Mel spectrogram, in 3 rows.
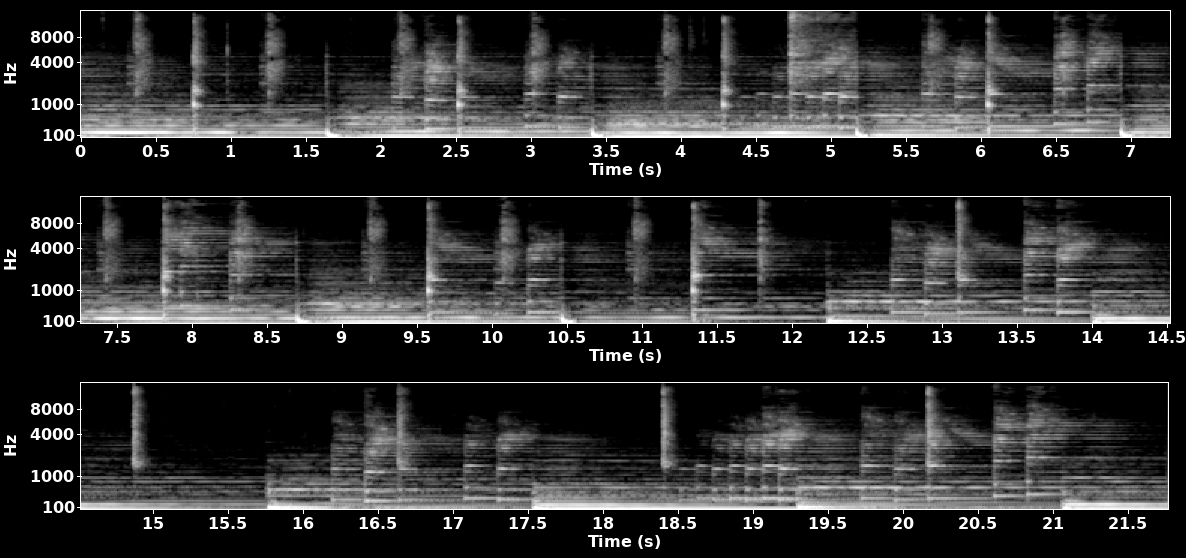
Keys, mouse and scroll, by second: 0.1-1.7 middle drag, 4.9-7.2 middle drag, 7.2 middle click, 7.6 middle click, 8.8 middle drag, 9.6-13.1 middle drag, 13.6-14.3 middle drag, 14.8 middle drag, 16.0 middle drag, 16.3 Tab, 17.5 2.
